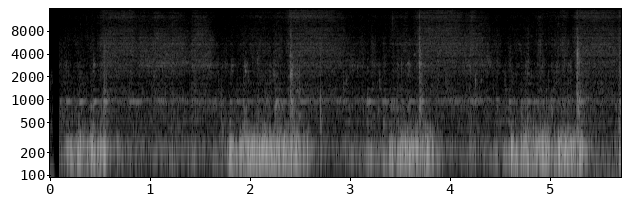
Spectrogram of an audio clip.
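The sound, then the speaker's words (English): A coffee percolator bubbles on a stove as boiling water rises to the top and falls through the grounds, its watery gurgle swelling in steady pulses about every second and a half, with small pops and ticks in between. Fairly quiet, with no voices. “This constant reboiling of water is what gave the percolator its distinctive sound.”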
